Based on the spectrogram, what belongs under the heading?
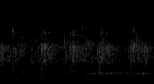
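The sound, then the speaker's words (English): An audience claps steadily as a hand clap of praise to God, in a dense, continuous wash of applause, many hands overlapping with a few sharper individual claps standing out, and no voices over it. “Can somebody give God a hand clap of praise in the house?”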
